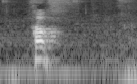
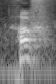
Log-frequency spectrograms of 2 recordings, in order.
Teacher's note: উপরের দুই দাঁতের আগা নিচের ঠোঁটের ফেটে লাগবে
